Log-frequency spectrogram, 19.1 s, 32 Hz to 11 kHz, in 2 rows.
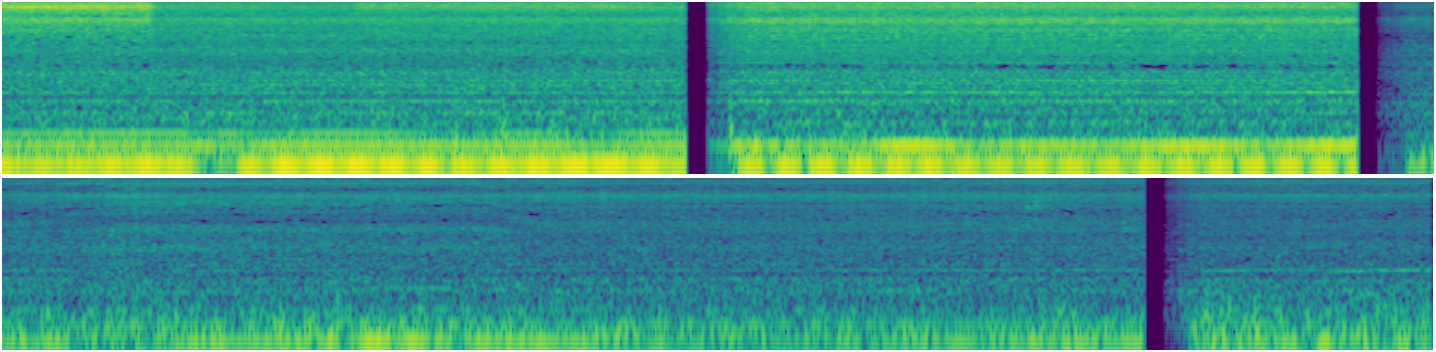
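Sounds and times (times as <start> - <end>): diesel train engine idling: 0.0 - 17.2.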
